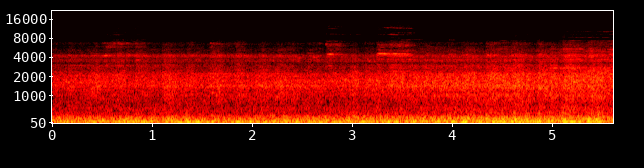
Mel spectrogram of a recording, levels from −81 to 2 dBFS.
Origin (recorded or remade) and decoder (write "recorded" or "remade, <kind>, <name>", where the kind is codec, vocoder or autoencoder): recorded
